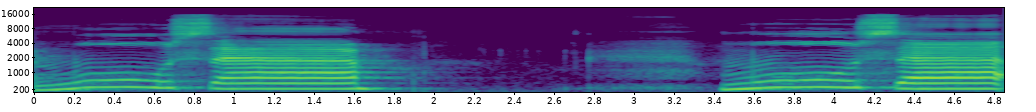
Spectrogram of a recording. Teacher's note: جتنا کہ الف مدہ کو کھینچنا ہے اتنا ہی کھڑی زبر کو کھینچنا ہے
